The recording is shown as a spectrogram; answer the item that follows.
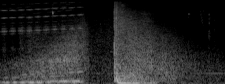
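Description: A plasma rifle in The Outer Worlds fires a single loud, sharp blast that booms and trails off. A softer whirring hum comes before it.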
